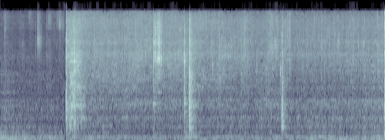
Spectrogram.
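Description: Onions and tomatoes for a chicken biryani simmer in a covered pot with a constant soft sizzle. A sharp clank from the lid or utensil comes early, and a few faint clinks follow.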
